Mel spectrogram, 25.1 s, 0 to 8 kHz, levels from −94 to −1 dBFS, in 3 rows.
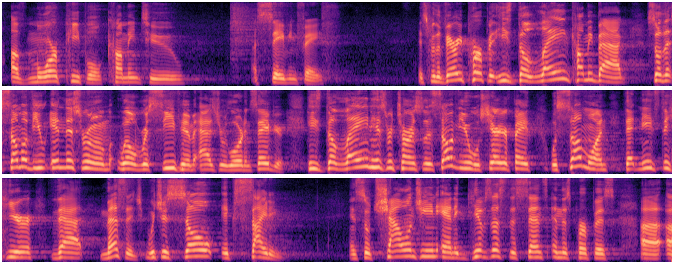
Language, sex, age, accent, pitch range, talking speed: English, male, 40-59, American, 170-215 Hz, 170 wpm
